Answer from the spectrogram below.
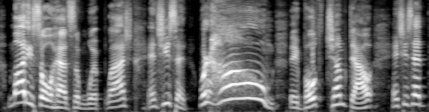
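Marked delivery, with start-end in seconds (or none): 2.5-3.5 high, loud drawn-out cheer; hammed-up happy homecoming; joyful cheer. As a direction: sing it out in triumph as a little girl. Girl cheers on landing.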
